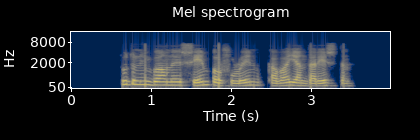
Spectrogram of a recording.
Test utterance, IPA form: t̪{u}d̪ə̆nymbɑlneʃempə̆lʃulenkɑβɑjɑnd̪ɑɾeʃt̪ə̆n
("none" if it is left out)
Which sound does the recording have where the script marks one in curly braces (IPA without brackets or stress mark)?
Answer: u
